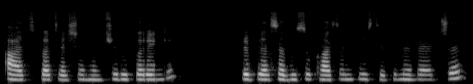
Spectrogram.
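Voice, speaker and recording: Female meditation guide. Soft-edged dark tone, very steady pitch, calm and unhurried delivery. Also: no echo, poor audio. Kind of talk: slow guided meditation instruction.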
